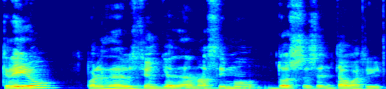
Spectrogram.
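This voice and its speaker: A young man hosting a reaction video, mocking with loud repeated exclamations as he comments on clips from his room. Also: on the high side, animated, moderate pace.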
